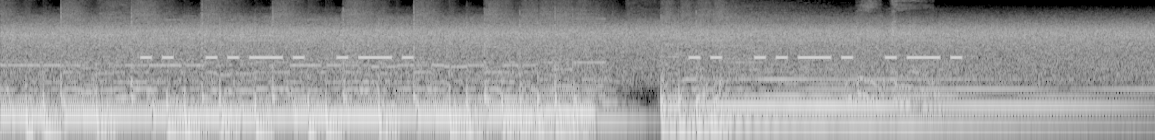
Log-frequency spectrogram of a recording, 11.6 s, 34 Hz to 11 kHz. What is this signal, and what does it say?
Morse code, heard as a keyed tone, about 11 wpm, 1020 Hz, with radio hiss. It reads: IFR IFR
